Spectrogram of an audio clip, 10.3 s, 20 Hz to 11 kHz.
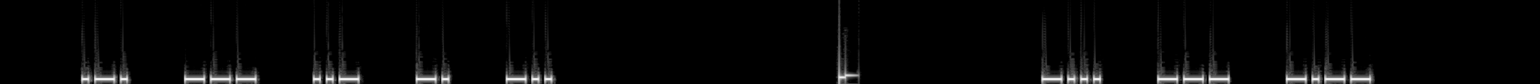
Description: Morse code, heard as a keyed tone, about 28 wpm, spaced as for 16 wpm, 700 Hz. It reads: ROUND BOY
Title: 3x Character Spacing - Top 500 Words - 28wpm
